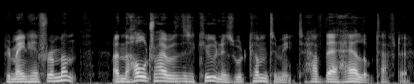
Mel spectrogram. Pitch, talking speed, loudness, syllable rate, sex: 135 Hz, 345 wpm, -18 LUFS, 8.2 syllables/s, male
